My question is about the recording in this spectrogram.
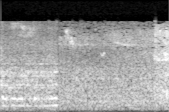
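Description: Faint, steady buzzing of a chorus of Brood X periodical cicadas.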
